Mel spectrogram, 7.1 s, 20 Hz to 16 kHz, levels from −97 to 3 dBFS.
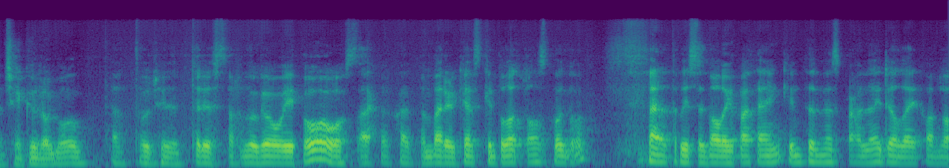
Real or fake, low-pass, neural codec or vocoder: fake; 10.8 kHz; codec, 16 kHz in and 24 kHz out, 0.6 kbps, FocalCodec, streaming, 4096 codes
